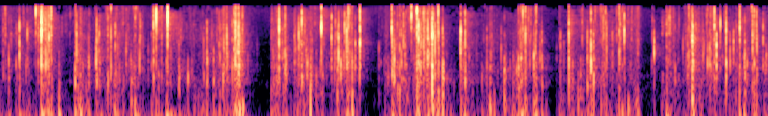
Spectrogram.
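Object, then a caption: Woven polypropylene carrier bag. Fingertips and nails scratch across the woven surface of a blue woven polypropylene IKEA BRATTBY carrier bag laid flat. The result is a dense run of dry, crinkly scrapes and rustles in quick, uneven bursts, with brief pauses between strokes and a soft low rumble underneath.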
